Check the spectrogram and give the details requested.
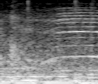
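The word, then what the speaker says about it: thumb: होता है गम थम बहुत से लोग थम को थम भी बोलते हैं बट बी इसमें साइलेंट होता है इसलिए हम इसको इसका जो करेक्ट प्रोनंसिएशन है वो होता है थम सेकंड केस है जब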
